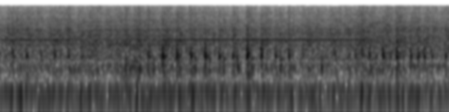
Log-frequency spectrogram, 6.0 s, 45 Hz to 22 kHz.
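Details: Toyota 1JZ-GTE VVT-i at steady idle: a sharp, regular tick-knock about two or three times a second over the hum. Engine knock from inside the engine.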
